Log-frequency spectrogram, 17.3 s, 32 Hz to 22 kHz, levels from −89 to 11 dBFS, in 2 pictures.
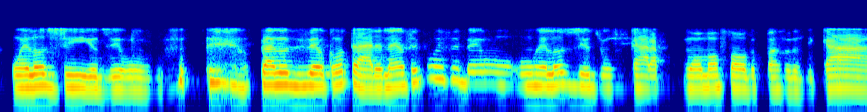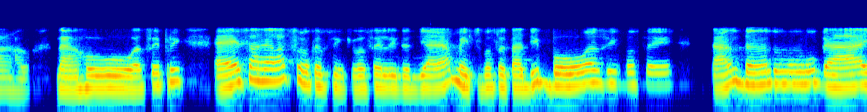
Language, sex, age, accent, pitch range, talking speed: Portuguese, male, 20-39, Brazilian, 125-155 Hz, 160 wpm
